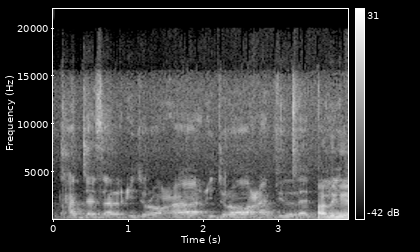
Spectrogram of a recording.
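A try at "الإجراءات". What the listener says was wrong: Itu alif apa ain? Jangan di ain ya kan di sengkai.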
